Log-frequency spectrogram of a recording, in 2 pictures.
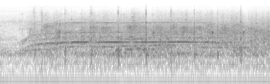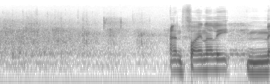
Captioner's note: audience cheering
